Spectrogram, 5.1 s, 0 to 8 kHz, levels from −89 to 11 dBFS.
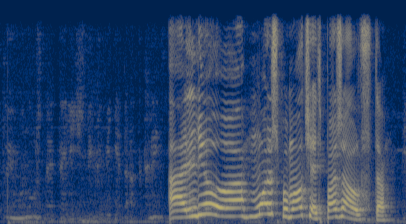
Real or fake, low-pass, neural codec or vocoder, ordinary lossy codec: real; 7.2 kHz; none; none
